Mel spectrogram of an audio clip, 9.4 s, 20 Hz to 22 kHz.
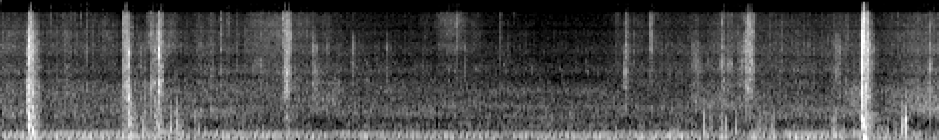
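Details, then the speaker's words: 2007 Dodge Nitro R/T with 161,000 miles, inspected at auction: steady low engine hum at idle with a few door and handling knocks on top. Motor sounds good, though the check engine light is on. "Motor sounds good. Check engine lights on."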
